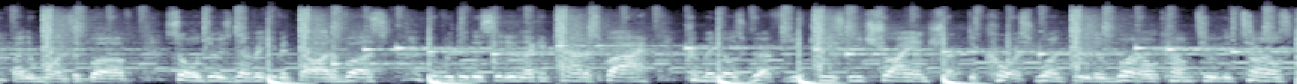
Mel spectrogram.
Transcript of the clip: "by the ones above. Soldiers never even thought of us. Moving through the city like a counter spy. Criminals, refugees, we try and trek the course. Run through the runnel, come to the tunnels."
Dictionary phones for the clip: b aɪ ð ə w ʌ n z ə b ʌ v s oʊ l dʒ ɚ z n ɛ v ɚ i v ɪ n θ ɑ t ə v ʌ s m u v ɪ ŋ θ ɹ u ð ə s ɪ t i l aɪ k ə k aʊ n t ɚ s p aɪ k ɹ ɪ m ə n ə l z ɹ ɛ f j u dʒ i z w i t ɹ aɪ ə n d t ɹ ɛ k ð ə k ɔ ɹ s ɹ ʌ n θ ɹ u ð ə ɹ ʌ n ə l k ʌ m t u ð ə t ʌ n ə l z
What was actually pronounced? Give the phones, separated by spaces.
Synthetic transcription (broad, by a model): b aɪ ð ə w ʌ n z ə b ʌ v s oʊ l dʒ ɚ z n ɛ v ɚ i v ɪ n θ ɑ t ə v ʌ s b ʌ w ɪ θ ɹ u ð ə s ɪ t i l aɪ k ə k aʊ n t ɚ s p aɪ k ʌ m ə n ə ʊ z ɹ ɛ f j u dʒ i z w i t ɹ aɪ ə n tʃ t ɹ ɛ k ð ə k ɔ ɹ s ɹ ʌ n θ ɹ u ð ə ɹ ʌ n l k ʌ m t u ð ə t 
